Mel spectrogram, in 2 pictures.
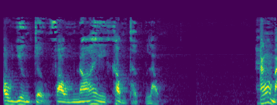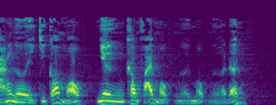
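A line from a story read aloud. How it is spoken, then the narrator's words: Muttering. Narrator (Vietnamese): Nhậm Sương Bạch lắc đầu lẩm bẩm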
